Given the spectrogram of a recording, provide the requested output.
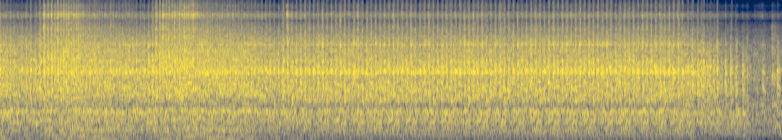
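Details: Compound-turbo diesel with upgraded valve springs, first start after plumbing and new battery: loud, rough idle with rapid puffing tick from an exhaust manifold leak; a fuel leak at the crossover return line was also found.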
